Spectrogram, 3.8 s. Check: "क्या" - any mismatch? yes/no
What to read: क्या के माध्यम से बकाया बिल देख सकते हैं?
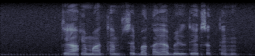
no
